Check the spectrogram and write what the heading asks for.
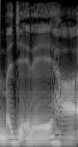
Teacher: مجریہا را کو مجہول پڑھیں گے، بڑی یہ کی آواز یہاں پیدا کریں گے۔ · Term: امالہ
